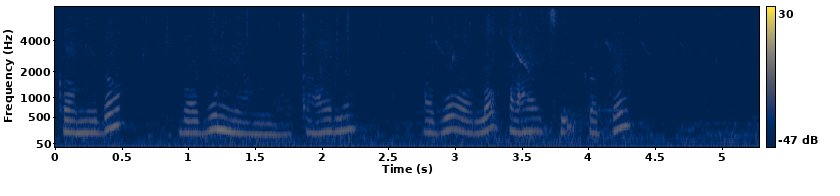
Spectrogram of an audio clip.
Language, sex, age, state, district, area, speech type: Santali, female, 30-45, West Bengal, Birbhum, rural, spontaneous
